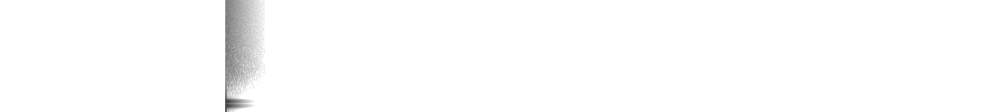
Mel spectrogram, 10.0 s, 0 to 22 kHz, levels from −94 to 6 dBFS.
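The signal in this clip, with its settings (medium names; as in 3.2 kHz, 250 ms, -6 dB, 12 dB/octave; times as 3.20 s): snare drum length 0.39 s, tones 240 Hz, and 390 Hz, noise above 1.5 kHz, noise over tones -5.5 dB, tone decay 0.23 s, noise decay 0.49 s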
